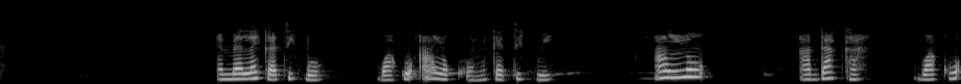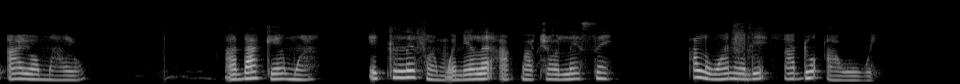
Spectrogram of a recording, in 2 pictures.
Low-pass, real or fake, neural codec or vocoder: 7.2 kHz; real; none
